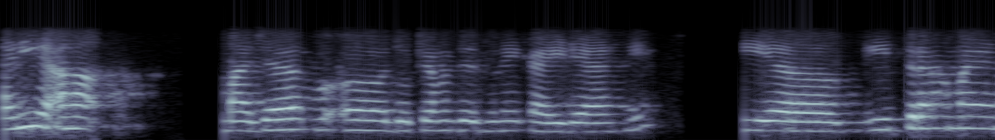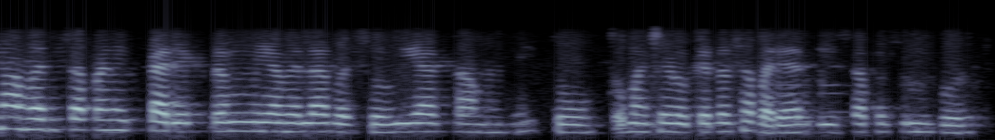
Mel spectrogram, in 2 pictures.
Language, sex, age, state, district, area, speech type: Marathi, female, 60+, Maharashtra, Mumbai Suburban, urban, conversation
